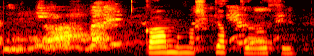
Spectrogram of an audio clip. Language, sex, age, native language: Icelandic, male, 9, Icelandic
